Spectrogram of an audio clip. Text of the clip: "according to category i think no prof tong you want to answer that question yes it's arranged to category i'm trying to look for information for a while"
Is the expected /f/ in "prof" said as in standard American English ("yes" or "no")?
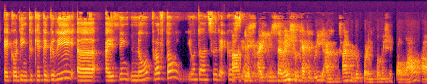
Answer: yes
